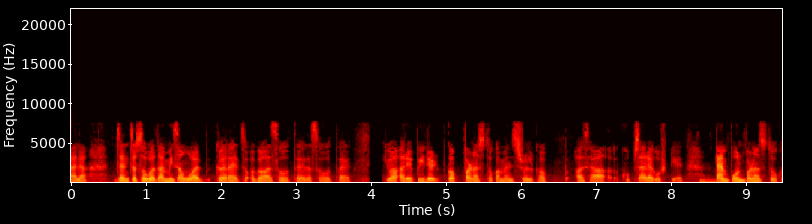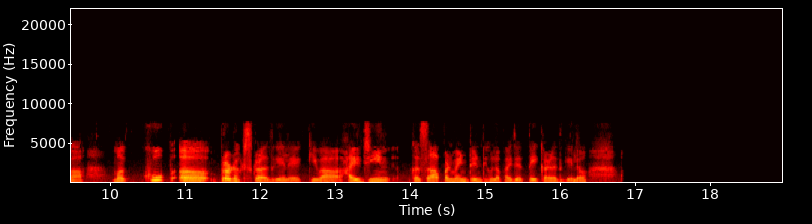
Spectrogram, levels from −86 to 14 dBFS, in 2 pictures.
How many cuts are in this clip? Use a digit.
1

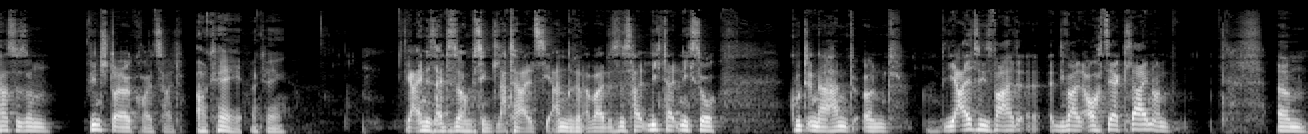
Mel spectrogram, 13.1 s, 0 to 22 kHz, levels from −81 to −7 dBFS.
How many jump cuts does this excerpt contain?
2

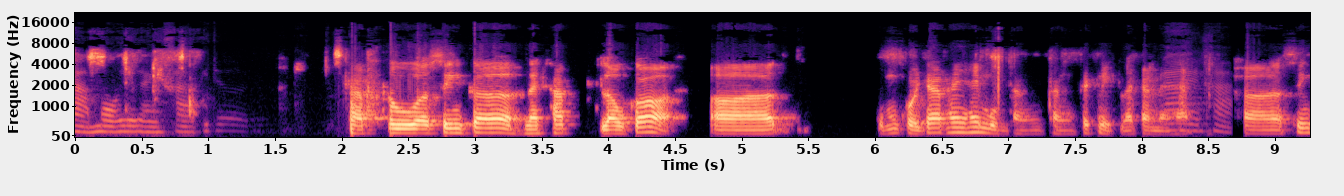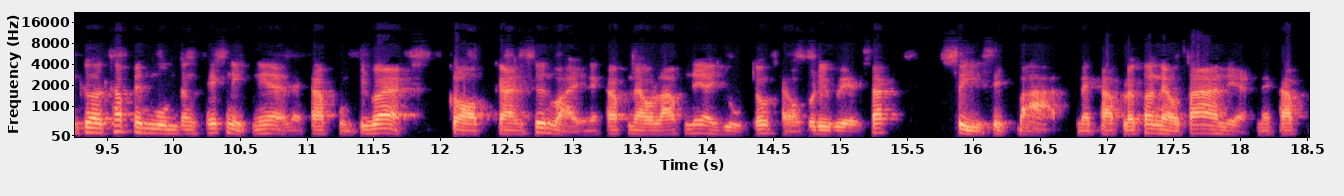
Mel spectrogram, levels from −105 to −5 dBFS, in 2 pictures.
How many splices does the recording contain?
1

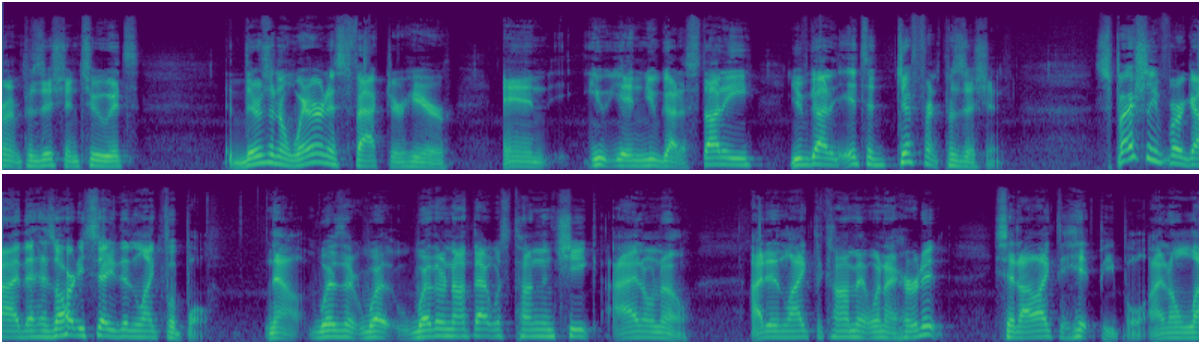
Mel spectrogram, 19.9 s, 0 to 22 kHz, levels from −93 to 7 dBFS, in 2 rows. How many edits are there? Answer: 1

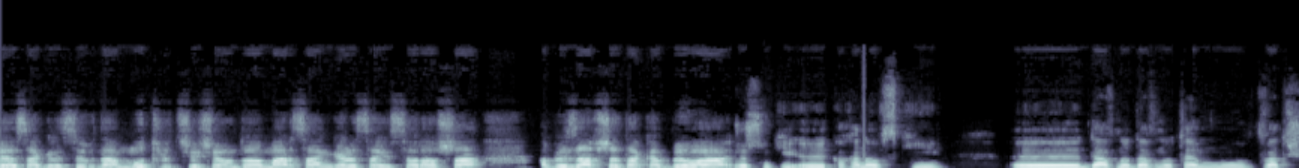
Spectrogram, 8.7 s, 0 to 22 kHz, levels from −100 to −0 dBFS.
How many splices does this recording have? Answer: 1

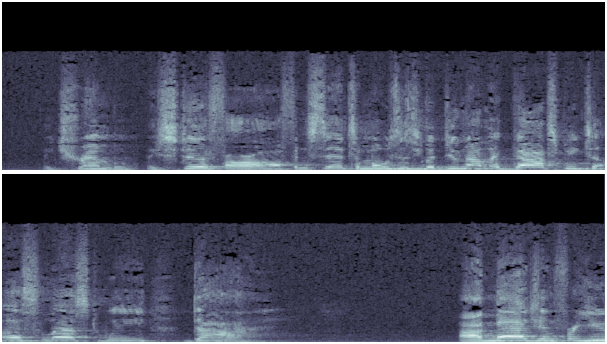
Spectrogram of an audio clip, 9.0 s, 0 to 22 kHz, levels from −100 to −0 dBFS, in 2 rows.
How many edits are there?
3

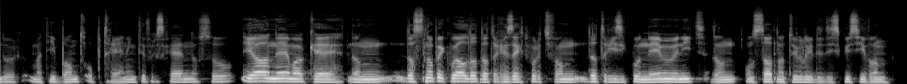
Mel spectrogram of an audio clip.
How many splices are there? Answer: 3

